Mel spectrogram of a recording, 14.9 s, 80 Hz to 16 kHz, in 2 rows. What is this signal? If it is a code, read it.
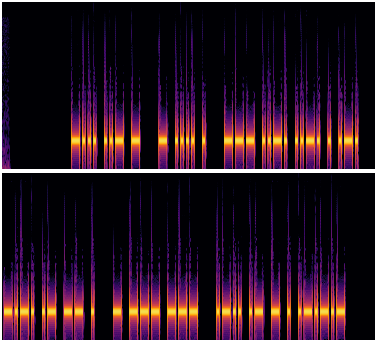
Morse code, heard as a keyed tone, about 22 wpm, 700 Hz. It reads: BUT THE OFFER CAME TOO LATE.
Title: Sentences from Top 1000 Words - Review Part 4 - 22wpm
